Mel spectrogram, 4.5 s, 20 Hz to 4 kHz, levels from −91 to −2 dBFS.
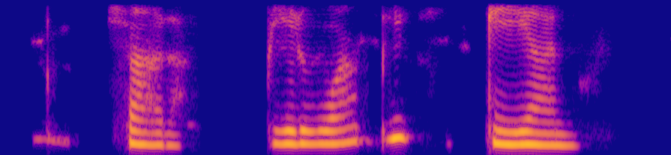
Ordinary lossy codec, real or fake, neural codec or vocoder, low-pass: AAC, 32 kbps; fake; autoencoder, 48 kHz, 32 numbers a frame, DAC-VAE, trained on Japanese speech; 3.6 kHz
